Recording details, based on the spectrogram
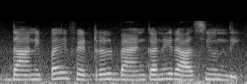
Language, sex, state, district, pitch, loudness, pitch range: Telugu, female, Telangana, Mahabubabad, 230 Hz, -15 LUFS, 220-240 Hz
